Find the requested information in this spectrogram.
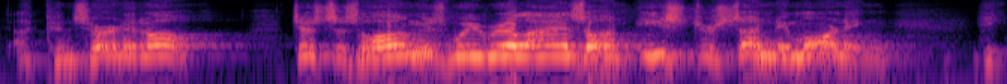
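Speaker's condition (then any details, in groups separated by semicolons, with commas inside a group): Hoarseness after vocal cord surgery; hoarse voice, hard for listeners to hear, not smooth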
